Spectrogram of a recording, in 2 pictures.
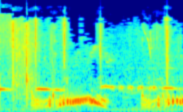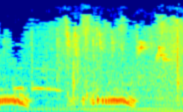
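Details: Three throaty pigeon coos, each a rolling low phrase ending in a downward slide, spaced about one and a half seconds apart, with a thin high tone and light clicks behind.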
